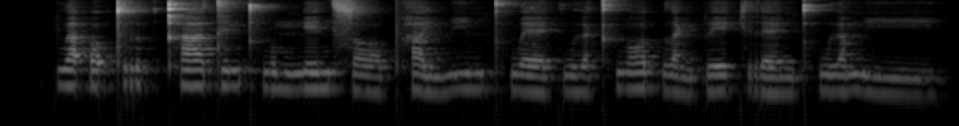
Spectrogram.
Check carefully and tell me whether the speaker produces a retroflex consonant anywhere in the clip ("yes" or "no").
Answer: no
